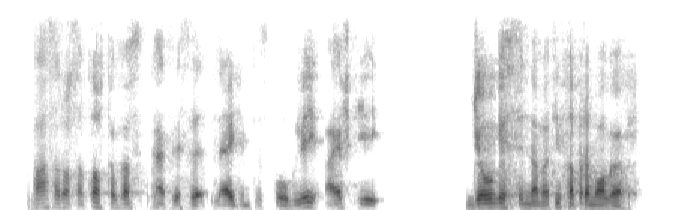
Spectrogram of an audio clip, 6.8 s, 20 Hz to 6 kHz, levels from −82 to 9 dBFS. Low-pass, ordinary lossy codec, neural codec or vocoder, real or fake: 5.4 kHz; AAC, 32 kbps; codec, 16 kHz in and 24 kHz out, 1.1 kbps, FireRedTTS-2 codec; fake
